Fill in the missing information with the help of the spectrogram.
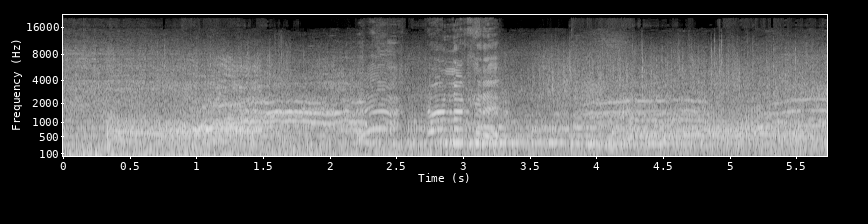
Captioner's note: growling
